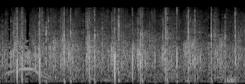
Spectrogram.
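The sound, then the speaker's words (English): An audience at a debate comparing the video games Metroid Fusion and Sonic Advance 2 claps in a dense, steady burst of applause, many overlapping sharp hand claps forming a continuous crackling wash, with faint vocal cheers mixed in. “Round of applause.”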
